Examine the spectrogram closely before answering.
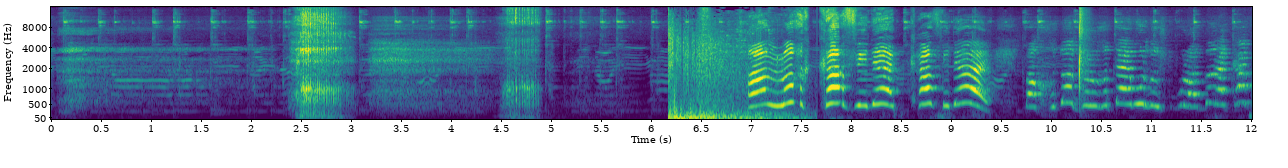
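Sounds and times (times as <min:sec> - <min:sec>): man snoring: 0:02.4 - 0:05.0
quiet breath: 0:03.1 - 0:04.6.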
